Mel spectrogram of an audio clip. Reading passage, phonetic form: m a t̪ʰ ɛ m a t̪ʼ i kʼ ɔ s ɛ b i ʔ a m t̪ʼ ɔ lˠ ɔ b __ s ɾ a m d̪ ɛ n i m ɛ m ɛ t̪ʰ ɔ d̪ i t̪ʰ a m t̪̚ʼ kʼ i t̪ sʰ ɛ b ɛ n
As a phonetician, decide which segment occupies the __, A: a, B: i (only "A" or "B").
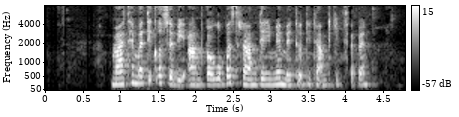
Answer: A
